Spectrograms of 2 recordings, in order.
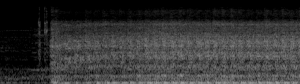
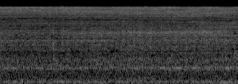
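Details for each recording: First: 2006 Ford 6.0L Powerstroke diesel, 139,000 miles, after repairing the high-pressure oil system for a crank-no-start: catches after cranking and settles to a steady even idle with regular low clatter; normal start after long priming crank. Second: 2006 Ford 6.0L Powerstroke, 139,000 miles, crank no-start: high-pressure oil rail air-checked at almost 120 psi with valve covers off. Steady hiss of escaping air on one side only; standpipe suspected bad.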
